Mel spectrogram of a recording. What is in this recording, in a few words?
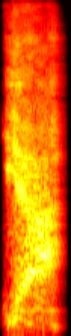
Threatened Crewmen, Battle; Dialog; Barks; Warframe; CorpusCrewmen; CrewmanA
